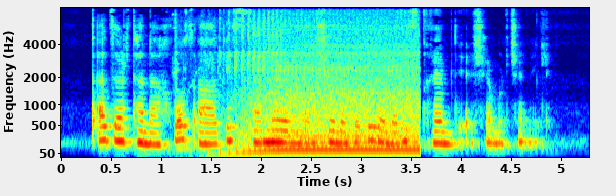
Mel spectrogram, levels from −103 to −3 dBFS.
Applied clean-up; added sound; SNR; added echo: none; Engine starting; 3 dB; reverberation time 0.2 s.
